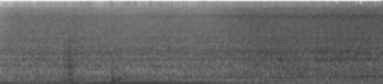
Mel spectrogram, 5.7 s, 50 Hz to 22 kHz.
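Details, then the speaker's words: Kia Sportage QL, G4NA engine, 97,000 km, after block bored 0.5 mm for scored cylinders that caused heavy winter knock; heard from outside: quiet, even idle with a soft steady hum and no knocking; rebuilt engine runs smoothly, no errors. "работает тихо самое главное"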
